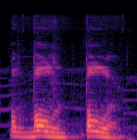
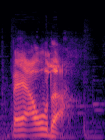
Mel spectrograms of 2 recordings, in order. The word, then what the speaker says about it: BALDR: It's only got one vowel. Older. Boulder. We have to say it like a Queenslander. That's Boulder. Boulder.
